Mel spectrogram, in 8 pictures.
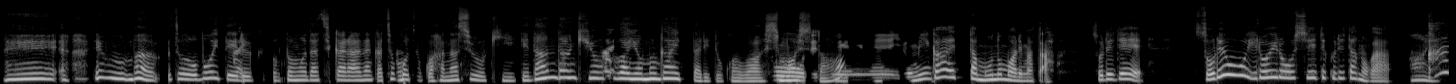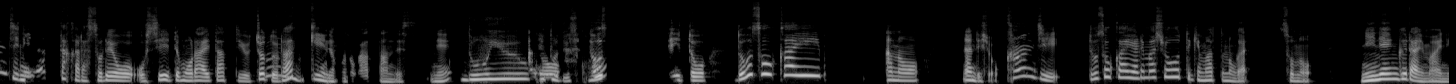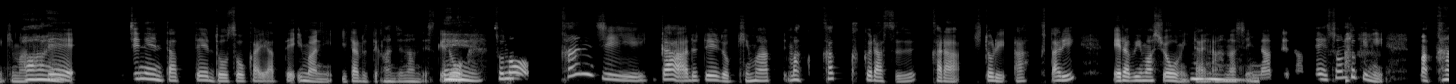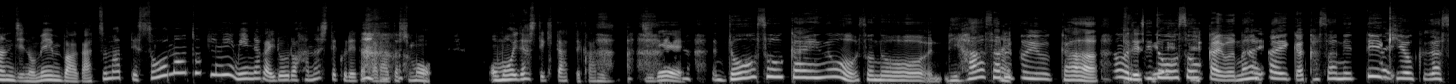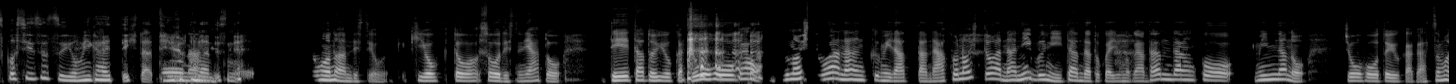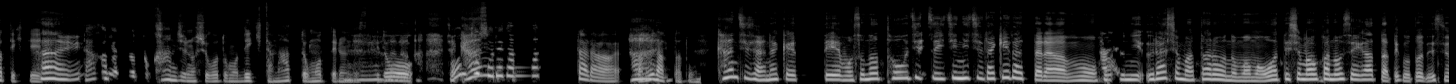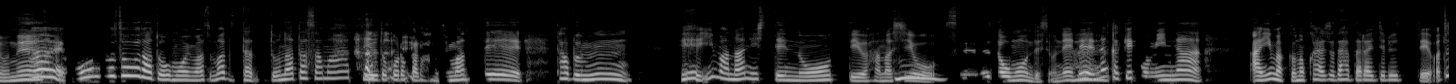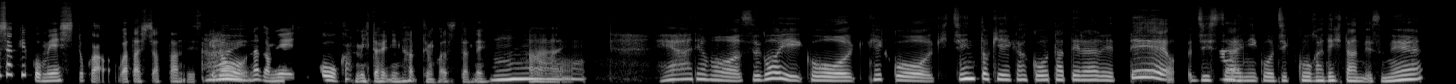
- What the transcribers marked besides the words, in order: laugh; chuckle; other noise; laugh; tapping; laughing while speaking: "はい"
- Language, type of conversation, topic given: Japanese, podcast, 長年会わなかった人と再会したときの思い出は何ですか？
